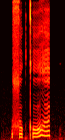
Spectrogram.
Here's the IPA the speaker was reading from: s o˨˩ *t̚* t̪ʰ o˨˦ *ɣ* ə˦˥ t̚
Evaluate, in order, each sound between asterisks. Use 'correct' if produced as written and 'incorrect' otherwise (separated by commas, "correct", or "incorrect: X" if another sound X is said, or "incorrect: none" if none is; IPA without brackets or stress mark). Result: incorrect: k̚, correct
